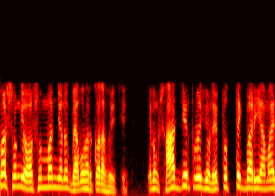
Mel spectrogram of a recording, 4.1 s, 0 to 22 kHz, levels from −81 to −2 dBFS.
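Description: Right after "সঙ্গে অসম্মানজনক ব্যবহার করা", at about 1.72 s, there's an AMR rate drop that lasts to the end of the clip. The speech keeps the same narrowband AMR-NB sound, nothing above 4 kHz and no gap, but it suddenly turns buzzier and more synthetic. That roughness fits the codec being pushed from its 12.2 kbps mode down to around 5.9 kbps, leaving fewer pulses per frame to model the voice, with the spare bits going to error protection.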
